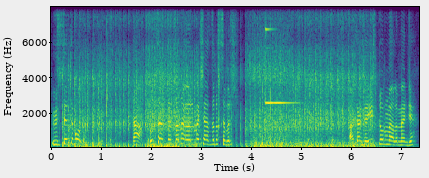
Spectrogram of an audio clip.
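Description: A man's voice: very high voice, steady tone, measured pace, long pauses, heavy background noise. A young man from Turkey commentating a mobile shooter game, talking with a slight lisp from dental braces and exclaiming at the action. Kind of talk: casual gameplay commentary. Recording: gameplay audio and gunfire behind.

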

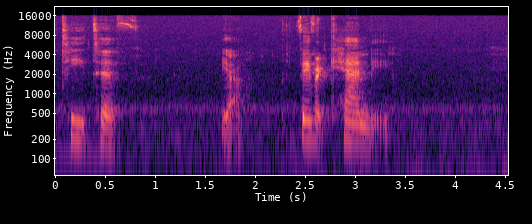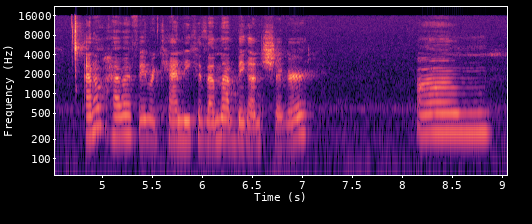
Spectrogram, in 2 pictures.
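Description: A woman's voice: mid-range voice, darkish tone, slight background noise. Woman, thirties, casual eating vlog chat, playful, giggly, answers her own questions. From Jamaica. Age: 30s. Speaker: mukbang vlogger.

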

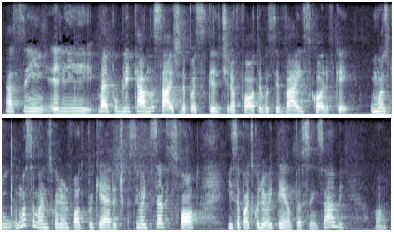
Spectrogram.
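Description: Young woman, Brazilian accent, chatty vlogger, fairly high voice, vocal fry. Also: steady tone, brisk, fairly bright tone. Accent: Brazilian Portuguese. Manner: gushing, chatty, addresses viewers directly. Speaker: vlogger, mother. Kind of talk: casual vlog, showing a photo album.

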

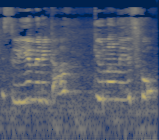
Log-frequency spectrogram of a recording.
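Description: A woman's voice: very high voice, fairly even intonation, quick pace, very noisy. A woman hosting a casual vlog, chatting to viewers and often asking if they follow. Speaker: vlog host.

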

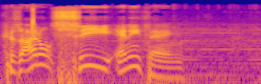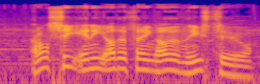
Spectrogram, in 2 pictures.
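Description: Excitable high-voiced man playing a game. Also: normal speed, faint music behind, rough recording. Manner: casual, excitable, swears often, talks to creatures. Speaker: gameplay streamer. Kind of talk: let's-play commentary.

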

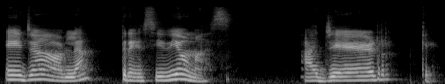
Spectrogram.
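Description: Slow, patient Spanish teacher woman. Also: on the low side, fairly bright tone. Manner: patient, slow, stresses each syllable. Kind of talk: slow, clear language drill.

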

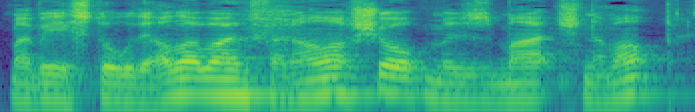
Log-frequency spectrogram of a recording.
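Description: A man with a broad Glaswegian Scots accent and a husky voice, telling comic anecdotes in casual, sweary slang on a close studio mic. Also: fairly low pitch, very fast, background noise. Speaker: podcast guest, comedy writer and actor. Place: small podcast studio. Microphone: close studio condenser on arm.

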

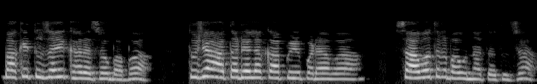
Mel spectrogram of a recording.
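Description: A woman's voice: high-pitched, moderate pace, natural voice. A woman voicing a harsh, scolding older mother-in-law who taunts bitterly, in a dull lo-fi recording.

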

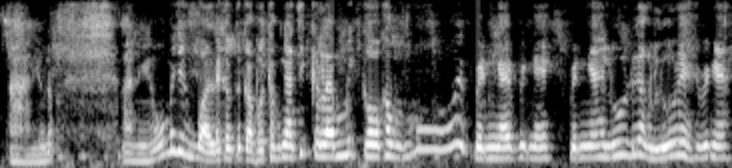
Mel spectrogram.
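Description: A man's voice: high-pitched, lively intonation, rapid-fire, hardly any pauses, darkish tone. A man, vlogging while cooking and joking playfully, teasing and making silly sound effects. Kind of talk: joking casual monologue.

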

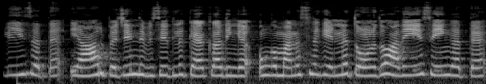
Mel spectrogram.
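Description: A pleading young wife in a cartoon family drama, voiced by a woman. The voice sits very high and bright, and the lines come out emotional and imploring. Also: little pitch movement, fairly quick. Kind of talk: animated family drama dialogue.

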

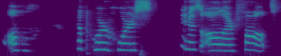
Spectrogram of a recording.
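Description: A gentle young girl with a high, pleading voice, put on by a woman reading a storybook aloud. She sounds earnest and bright, her tone lifted well above an ordinary speaking voice. Every word comes out as a soft, anxious appeal. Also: lively intonation, normal speed, no room sound. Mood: distressed.

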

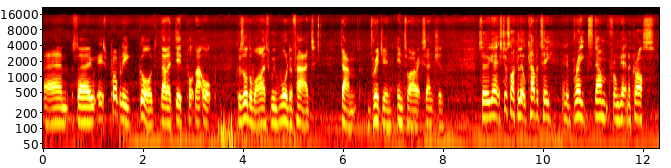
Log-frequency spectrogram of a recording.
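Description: A young bricklayer walks through his job step by step in a casual vlog shot outdoors on a building site. He's plain-spoken, with a mellow, medium-pitched voice, a steady tone and a normal speed, and site noise can be heard behind him.

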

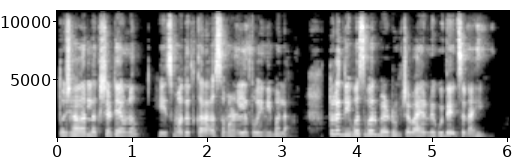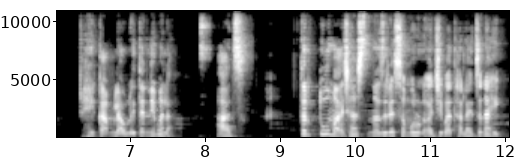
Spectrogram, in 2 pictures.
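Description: A woman's voice: a little high, fairly quick, a bit bright, lightly acted. Woman reading as a cheerful joking young man.

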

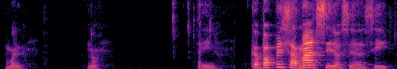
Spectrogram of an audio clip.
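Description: A woman's voice: mid-range voice, lively intonation, normal speed, creaky. A young woman with an Argentine accent chatting while streaming a game, bossily coaching her partner through a puzzle. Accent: Argentine Spanish. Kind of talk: casual gameplay chat.

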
